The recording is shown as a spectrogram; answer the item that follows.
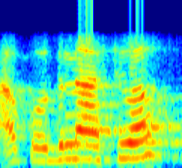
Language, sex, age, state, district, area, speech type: Odia, female, 30-45, Odisha, Khordha, rural, conversation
